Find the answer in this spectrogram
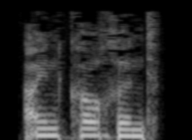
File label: "einkochend", German; adjectives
